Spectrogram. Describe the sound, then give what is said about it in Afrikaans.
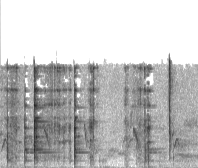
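Teacups clink together as a freshly made pot of chai tea is served, a quick, irregular series of bright, ringing taps, about six or seven sharp chinks of china, with a faint high ring trailing off at the end. “Kan ek vir iets aanbied om te drink? Ek het dan net 'n pot chai tee gemaak.”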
